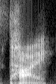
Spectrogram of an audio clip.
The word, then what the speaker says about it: Pai: First name you got right, Madhu. Last name is Pai.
